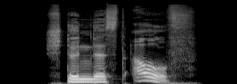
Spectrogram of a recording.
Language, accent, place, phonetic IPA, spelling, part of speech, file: German, Germany, Berlin, [ˌʃtʏndəst ˈaʊ̯f], stündest auf, verb, De-stündest auf.ogg
- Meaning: second-person singular subjunctive II of aufstehen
